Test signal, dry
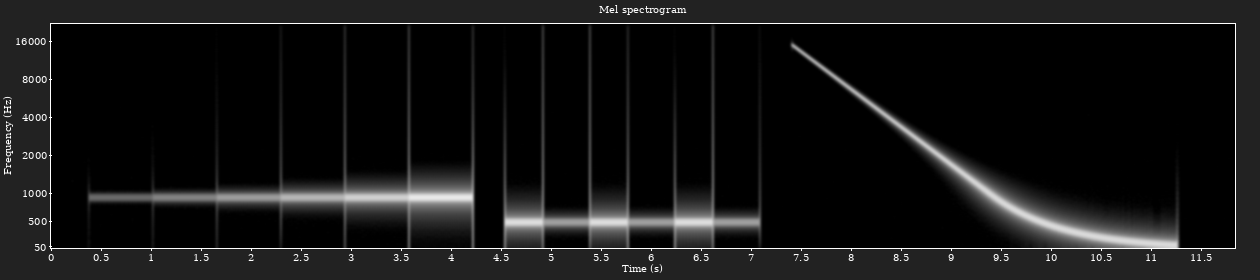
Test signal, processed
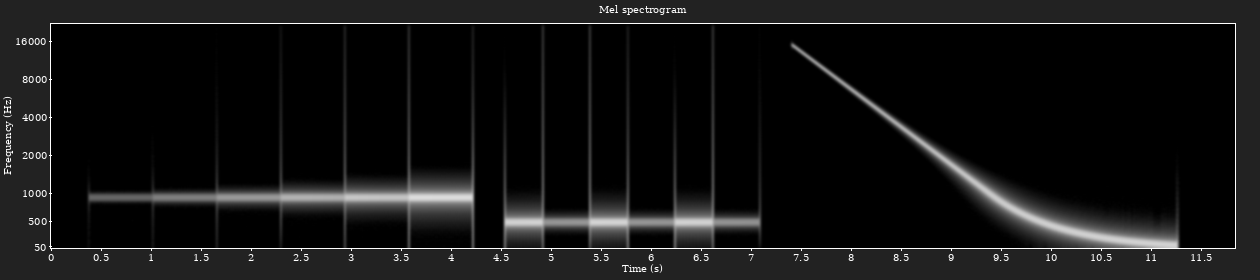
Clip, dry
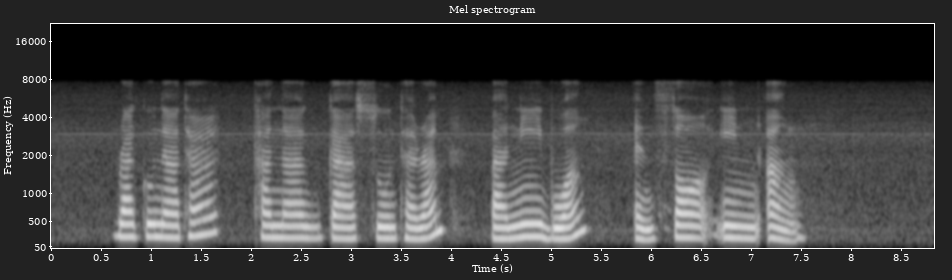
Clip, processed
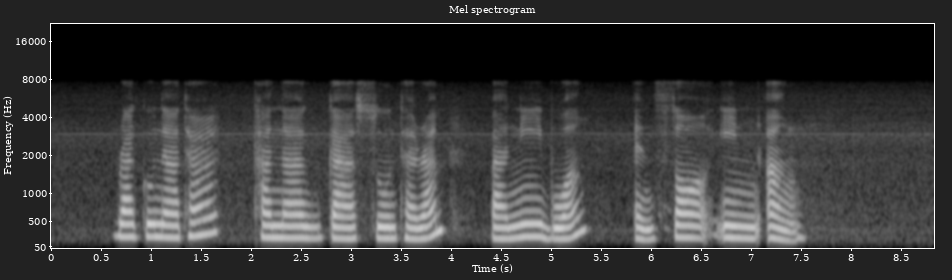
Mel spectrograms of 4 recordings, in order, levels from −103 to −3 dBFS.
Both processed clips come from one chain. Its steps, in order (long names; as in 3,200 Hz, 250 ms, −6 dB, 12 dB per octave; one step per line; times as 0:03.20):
speech leveller within 4 dB 2 s
level −5.5 dB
